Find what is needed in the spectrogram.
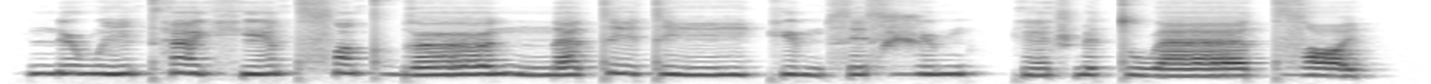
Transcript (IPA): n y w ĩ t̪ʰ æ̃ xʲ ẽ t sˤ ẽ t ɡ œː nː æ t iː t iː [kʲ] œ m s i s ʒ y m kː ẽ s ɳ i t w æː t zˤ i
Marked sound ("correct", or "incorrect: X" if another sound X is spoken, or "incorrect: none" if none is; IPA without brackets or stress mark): correct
